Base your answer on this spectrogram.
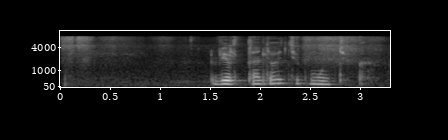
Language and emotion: Russian, neutral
